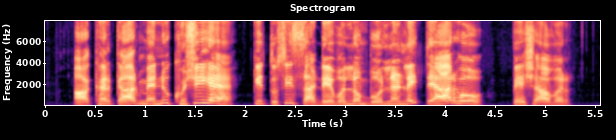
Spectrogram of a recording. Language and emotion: Punjabi, happy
